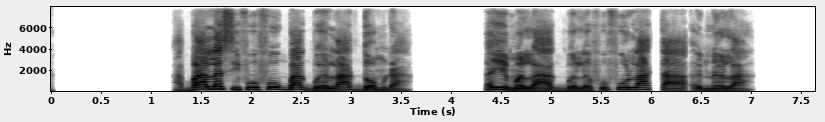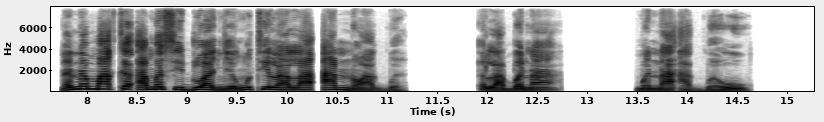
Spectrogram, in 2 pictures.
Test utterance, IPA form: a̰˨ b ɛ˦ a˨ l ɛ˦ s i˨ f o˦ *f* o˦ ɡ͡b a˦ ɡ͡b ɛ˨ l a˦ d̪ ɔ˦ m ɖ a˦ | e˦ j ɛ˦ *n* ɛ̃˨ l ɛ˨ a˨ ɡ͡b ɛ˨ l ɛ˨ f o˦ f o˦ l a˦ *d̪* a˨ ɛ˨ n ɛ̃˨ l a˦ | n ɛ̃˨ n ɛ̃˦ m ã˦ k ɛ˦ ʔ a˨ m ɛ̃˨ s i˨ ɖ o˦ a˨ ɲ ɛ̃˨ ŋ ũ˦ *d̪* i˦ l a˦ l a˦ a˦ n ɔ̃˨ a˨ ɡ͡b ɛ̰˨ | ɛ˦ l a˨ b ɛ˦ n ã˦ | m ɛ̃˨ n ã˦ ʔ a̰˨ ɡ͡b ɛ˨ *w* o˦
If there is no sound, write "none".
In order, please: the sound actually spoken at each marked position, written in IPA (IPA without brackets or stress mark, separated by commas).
f, m, t̪, t̪, w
